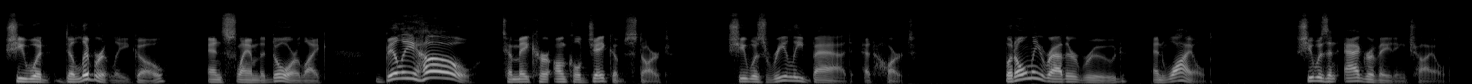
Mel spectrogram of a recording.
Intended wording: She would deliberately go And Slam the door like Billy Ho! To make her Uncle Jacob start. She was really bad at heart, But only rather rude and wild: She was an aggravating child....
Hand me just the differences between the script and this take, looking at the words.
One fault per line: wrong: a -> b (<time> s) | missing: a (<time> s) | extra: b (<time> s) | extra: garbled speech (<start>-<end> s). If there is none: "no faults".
no faults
